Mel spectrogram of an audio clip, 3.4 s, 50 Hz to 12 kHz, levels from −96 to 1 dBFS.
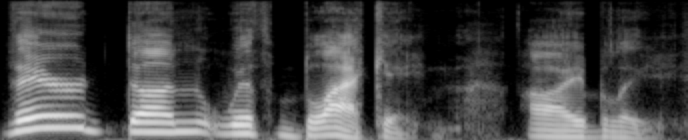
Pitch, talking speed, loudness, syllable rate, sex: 150 Hz, 105 wpm, -18 LUFS, 3.4 syllables/s, male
